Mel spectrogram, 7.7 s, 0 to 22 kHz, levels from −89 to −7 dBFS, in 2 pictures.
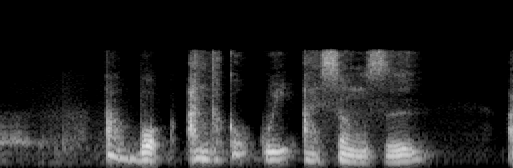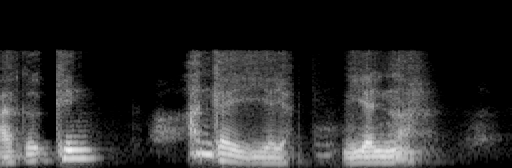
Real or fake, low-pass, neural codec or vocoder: fake; 7.2 kHz; codec, 16 kHz in and 24 kHz out, 0.4 kbps, LongCat-Audio-Codec, fine tuned four codebook decoder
